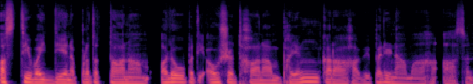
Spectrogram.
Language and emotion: Sanskrit, fearful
